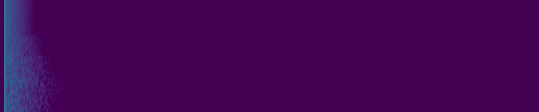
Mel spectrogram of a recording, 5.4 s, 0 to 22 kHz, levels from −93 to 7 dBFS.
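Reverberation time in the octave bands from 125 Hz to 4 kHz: 0.95, 1.0, 1.0, 1.1, 0.90, 0.75 seconds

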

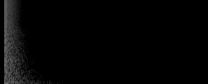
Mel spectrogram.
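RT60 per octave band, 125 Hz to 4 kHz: 1.2, 0.90, 0.75, 0.60, 0.50, 0.50 seconds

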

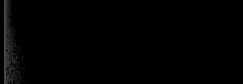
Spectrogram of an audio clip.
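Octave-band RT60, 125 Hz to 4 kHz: 0.65, 0.60, 0.65, 0.70, 0.55, 0.40 seconds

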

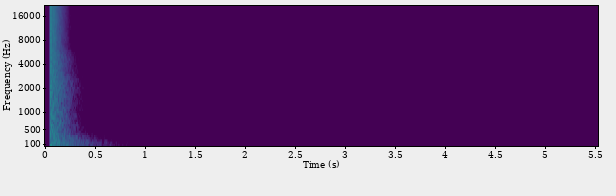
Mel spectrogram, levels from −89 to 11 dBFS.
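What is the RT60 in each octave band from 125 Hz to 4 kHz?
1.0, 0.75, 0.50, 0.40, 0.40, 0.35 seconds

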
